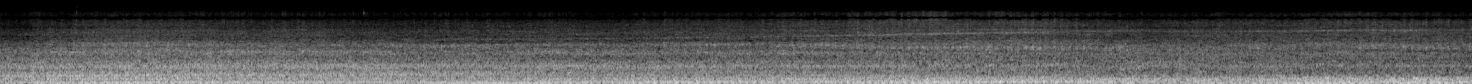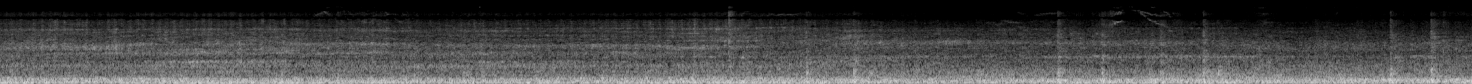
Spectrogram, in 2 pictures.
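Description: Mainline diesel locomotive in West Coast Railways livery running slowly past a platform, followed by a rake of Pullman coaches rolling by with a steady rumble of wheels on rails.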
